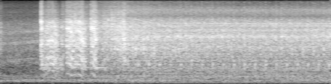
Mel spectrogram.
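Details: Toyota Innova with loud noise and battery warning light: short crank, engine catches cleanly and settles into even steady idle with no chirp or rattle; normal idle.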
